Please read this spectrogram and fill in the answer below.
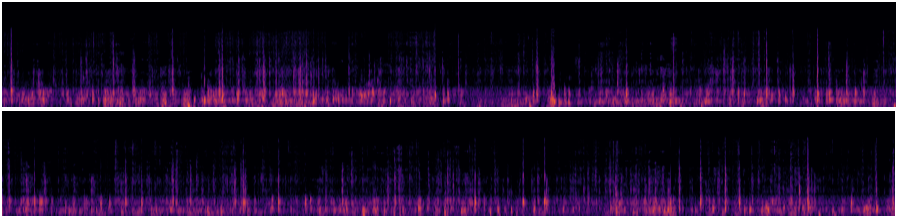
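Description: Underwater ambience picked up by a submerged phone: a steady muffled rumble of moving water, with dense irregular clicks and crackles all through.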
